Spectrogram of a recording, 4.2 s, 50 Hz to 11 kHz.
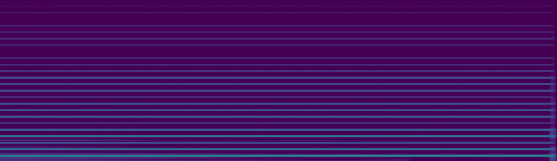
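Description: An electronic alto saxophone sound holds one long, steady note, fingered F#5. A low backing tone underneath cuts off about three seconds in.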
